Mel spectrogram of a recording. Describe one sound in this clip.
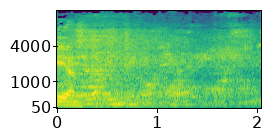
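A man gulps a drink from a can.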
